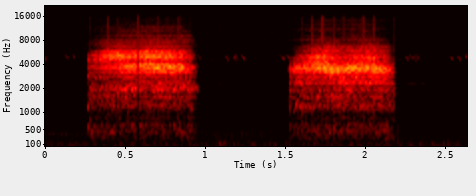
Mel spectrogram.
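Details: Barn owl owlet in the wild, recorded by a nest camera during a rodent meal: two drawn-out, broadband rasping hisses of about two-thirds of a second each, separated by a short quiet gap.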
